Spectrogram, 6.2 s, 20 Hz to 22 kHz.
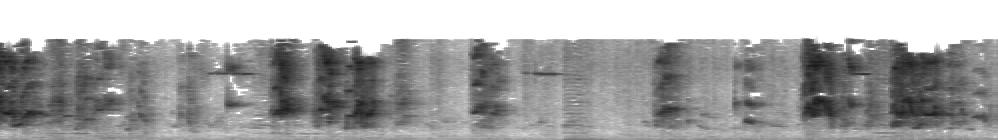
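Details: High, grating chirps and squeaks from aviary lovebirds, 7 April 2023, delivered in short clusters with gaps and a faint thin whistle in between.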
